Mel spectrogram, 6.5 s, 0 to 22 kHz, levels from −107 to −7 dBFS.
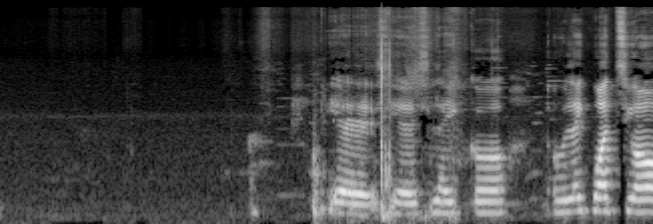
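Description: A short, sharp chirp-like blip cuts into this speech recording from about 3.26 to 3.28 s, a burst of stray energy lasting only around 20 ms and peaking at roughly -25 dBFS. It is a corrupt frame decoded: damaged bits in a handful of consecutive compressed frames were played rather than concealed, so misread gains and codes placed energy at the wrong frequencies for just the span of those frames.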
